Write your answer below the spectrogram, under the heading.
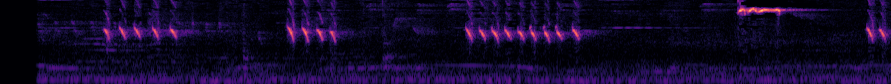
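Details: Ninja hummingbird in lively, varied song used as a master recording for training songbirds: bursts of rapid, evenly repeated high ticking notes, pauses between phrases, then a sharp very high whistled note over steady low background hiss.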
